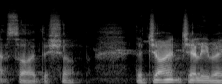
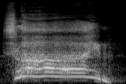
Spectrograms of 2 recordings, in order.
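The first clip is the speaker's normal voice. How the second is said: long, very high full shout; desperate summoning call; 11 dB louder than usual. A narrator's reading. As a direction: yell it with the vowel drawn out. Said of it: "the boy shouted again".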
